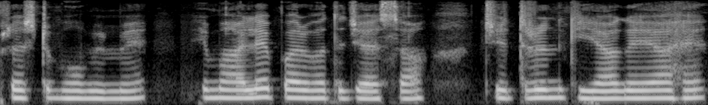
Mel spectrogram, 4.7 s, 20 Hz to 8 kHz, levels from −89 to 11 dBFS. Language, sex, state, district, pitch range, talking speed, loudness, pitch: Hindi, female, Jharkhand, Garhwa, 215-230 Hz, 115 wpm, -13 LUFS, 220 Hz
